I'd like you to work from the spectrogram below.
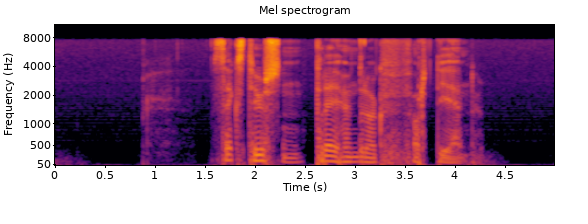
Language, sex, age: Norwegian, male, 27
